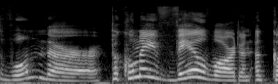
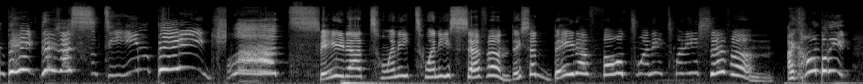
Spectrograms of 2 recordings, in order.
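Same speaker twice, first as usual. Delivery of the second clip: excited squeal; 10 semitones higher than usual. Real, not acted. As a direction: squeal with real surprise at the news. Surprise at game announcement.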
